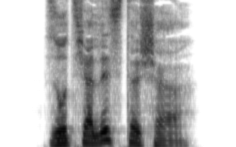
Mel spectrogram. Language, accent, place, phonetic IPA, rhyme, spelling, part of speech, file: German, Germany, Berlin, [zot͡si̯aˈlɪstɪʃɐ], -ɪstɪʃɐ, sozialistischer, adjective, De-sozialistischer.ogg
- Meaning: 1. comparative degree of sozialistisch 2. inflection of sozialistisch: strong/mixed nominative masculine singular 3. inflection of sozialistisch: strong genitive/dative feminine singular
